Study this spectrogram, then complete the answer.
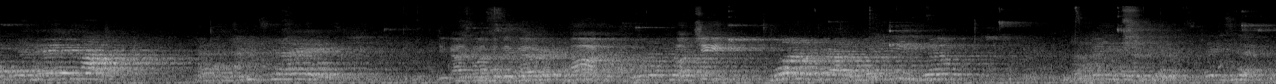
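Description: Teenage boys talk and call out, echoing in a large hall.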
